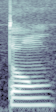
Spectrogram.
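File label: "dong" Mandarin Chinese, first tone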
